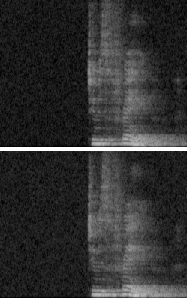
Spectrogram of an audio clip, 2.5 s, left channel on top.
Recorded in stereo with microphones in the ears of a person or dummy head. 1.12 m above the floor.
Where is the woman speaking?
15° left (ahead or behind), 0.7 m.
